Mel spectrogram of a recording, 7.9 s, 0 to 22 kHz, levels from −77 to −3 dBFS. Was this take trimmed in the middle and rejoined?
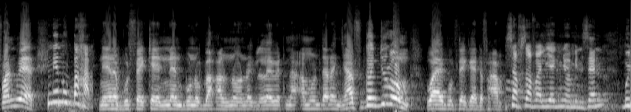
no; 0 cuts

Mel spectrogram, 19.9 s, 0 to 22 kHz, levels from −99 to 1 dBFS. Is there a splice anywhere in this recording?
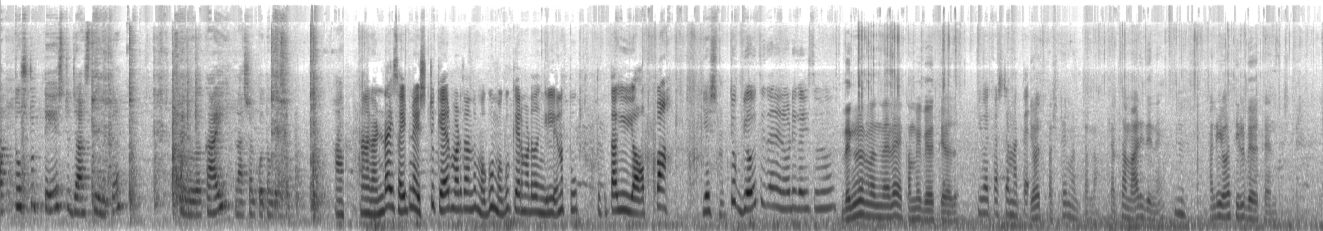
yes; 2 cuts; at 5.2 s, 9.1 s

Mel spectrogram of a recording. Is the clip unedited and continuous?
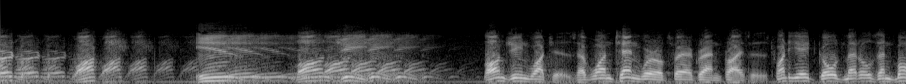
yes; 0 cuts

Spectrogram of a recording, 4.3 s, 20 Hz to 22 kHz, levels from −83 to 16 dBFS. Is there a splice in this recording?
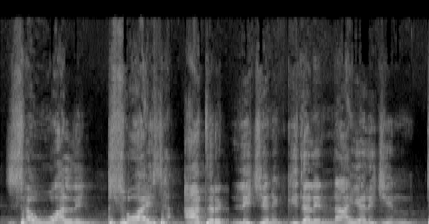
yes; 2 cuts; at 1.1 s, 2.3 s

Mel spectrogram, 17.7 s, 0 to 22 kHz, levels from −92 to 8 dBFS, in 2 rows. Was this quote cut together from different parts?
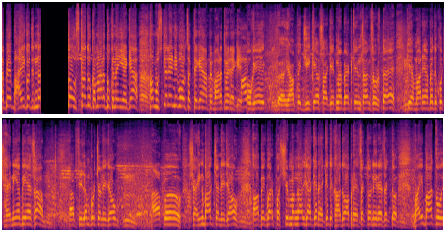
yes; 1 cut; at 4.9 s

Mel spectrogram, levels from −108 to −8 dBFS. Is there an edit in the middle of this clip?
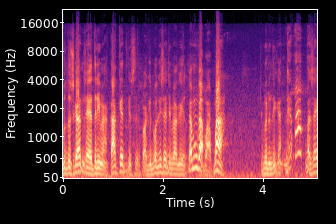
no; 0 cuts

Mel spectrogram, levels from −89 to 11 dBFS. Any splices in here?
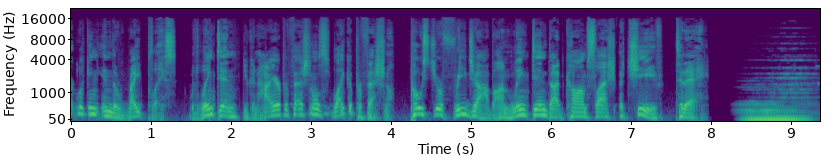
yes; 1 cut; at 8.0 s

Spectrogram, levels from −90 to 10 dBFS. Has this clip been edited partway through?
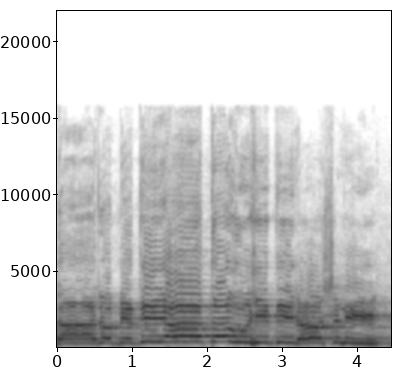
no; 0 cuts

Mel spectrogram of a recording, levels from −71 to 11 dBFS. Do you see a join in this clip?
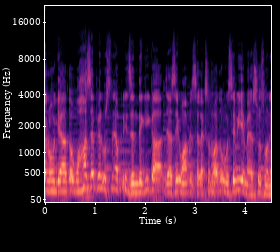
no; 0 cuts

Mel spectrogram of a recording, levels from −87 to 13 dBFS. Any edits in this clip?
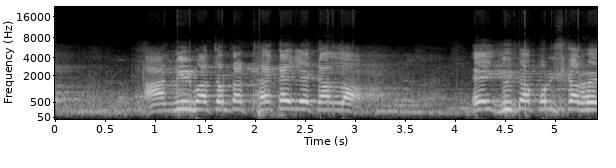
no; 0 cuts

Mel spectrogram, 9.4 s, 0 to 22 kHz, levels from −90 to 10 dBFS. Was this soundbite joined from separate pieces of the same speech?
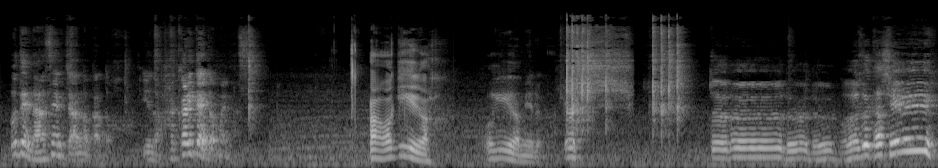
yes; 1 cut; at 8.4 s

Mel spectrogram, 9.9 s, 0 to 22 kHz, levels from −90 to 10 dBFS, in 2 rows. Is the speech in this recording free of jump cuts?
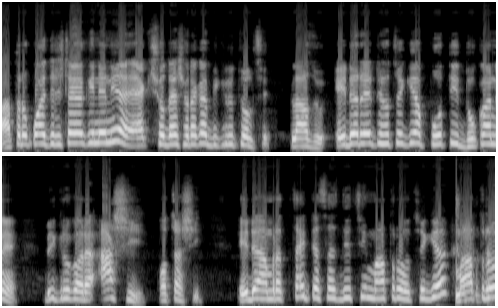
yes; 0 cuts

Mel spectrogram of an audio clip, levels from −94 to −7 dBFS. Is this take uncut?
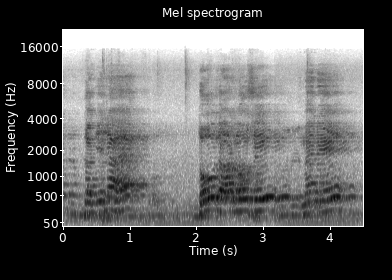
no; 1 cut; at 1.3 s

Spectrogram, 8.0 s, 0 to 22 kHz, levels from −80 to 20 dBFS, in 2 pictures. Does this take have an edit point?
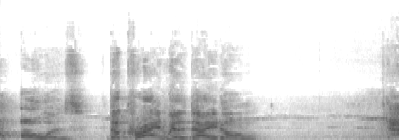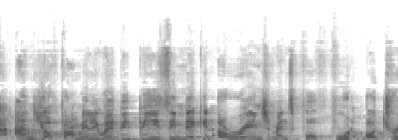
no; 0 cuts

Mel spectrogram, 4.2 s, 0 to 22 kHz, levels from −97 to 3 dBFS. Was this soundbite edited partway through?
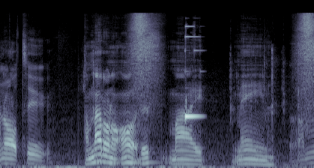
no; 0 cuts

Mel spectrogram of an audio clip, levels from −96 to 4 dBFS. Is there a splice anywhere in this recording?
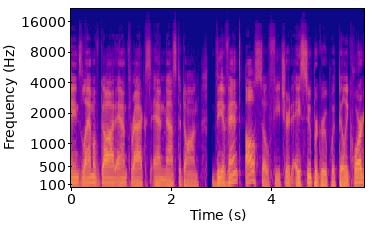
yes; 1 cut; at 2.7 s

